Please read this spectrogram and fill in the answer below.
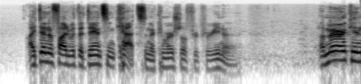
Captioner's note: laughter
